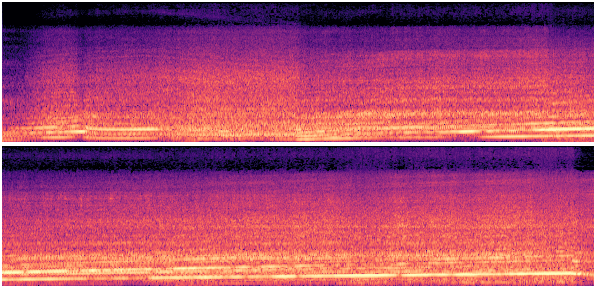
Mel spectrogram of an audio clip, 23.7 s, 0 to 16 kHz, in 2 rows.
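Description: BMW M2's turbocharged straight-six on a rolling-road dyno, breathing through a decat Scorpion turbo-back exhaust, in a mapping pull. After some uneven revving in the first few seconds, the engine note climbs steadily for about seventeen seconds, then drops away suddenly at the end as the run is finished.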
